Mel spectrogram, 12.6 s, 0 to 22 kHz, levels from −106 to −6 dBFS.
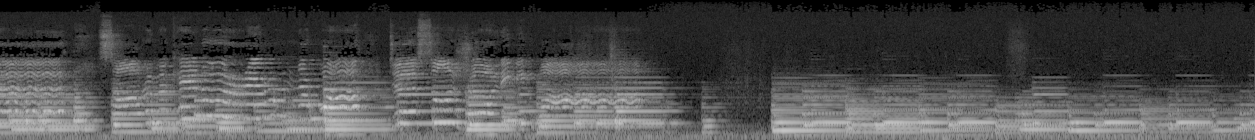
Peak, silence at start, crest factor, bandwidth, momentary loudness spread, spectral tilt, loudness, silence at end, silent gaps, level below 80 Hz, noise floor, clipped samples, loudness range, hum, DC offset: -16 dBFS; 0 s; 18 dB; 17.5 kHz; 9 LU; -6 dB/octave; -35 LUFS; 0 s; none; -58 dBFS; -57 dBFS; under 0.1%; 4 LU; none; under 0.1%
